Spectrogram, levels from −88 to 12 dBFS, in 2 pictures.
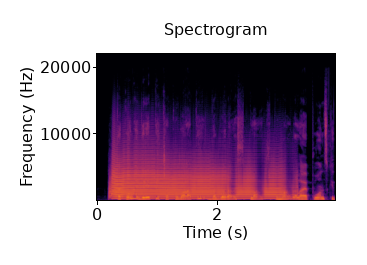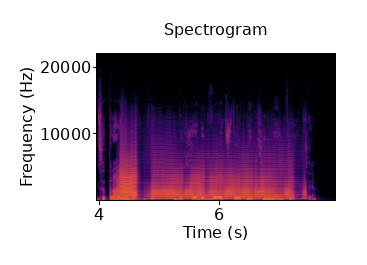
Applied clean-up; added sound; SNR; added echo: neural mask model RNNoise.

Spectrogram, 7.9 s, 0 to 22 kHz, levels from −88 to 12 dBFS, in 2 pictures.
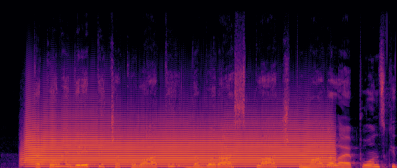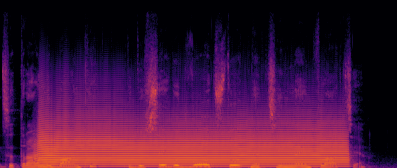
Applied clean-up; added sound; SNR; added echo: none; Trumpet; -4 dB; none.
